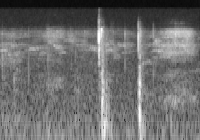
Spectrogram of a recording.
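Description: Faint outdoor background hiss with two sharp clicks about a second in, less than half a second apart.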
